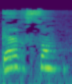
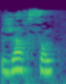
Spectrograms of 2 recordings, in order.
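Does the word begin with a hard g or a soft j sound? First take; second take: hard g; soft j. First: It begins with a hard g sound. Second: It begins with a soft j sound. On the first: The speaker calls it right. "G avec A c'est gars" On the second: The speaker calls it wrong. "On va pas dire garçon"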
